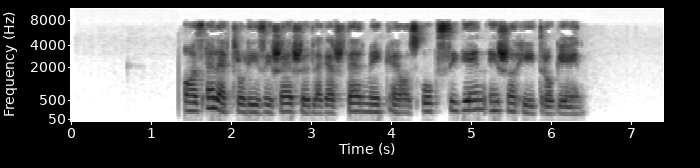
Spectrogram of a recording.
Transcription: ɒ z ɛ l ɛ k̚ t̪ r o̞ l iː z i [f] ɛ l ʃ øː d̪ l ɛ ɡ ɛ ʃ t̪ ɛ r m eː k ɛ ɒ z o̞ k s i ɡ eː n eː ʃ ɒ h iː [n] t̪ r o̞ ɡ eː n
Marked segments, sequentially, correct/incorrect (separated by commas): incorrect, incorrect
